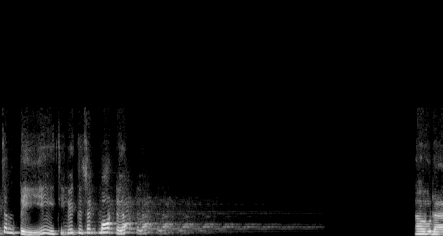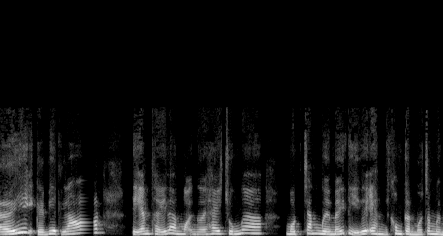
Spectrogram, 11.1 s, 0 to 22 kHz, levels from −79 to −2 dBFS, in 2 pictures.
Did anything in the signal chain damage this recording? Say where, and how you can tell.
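Yes. From 0.79 to 4.06 s there is feedback echo between two devices, a call-processing fault. Each sound returns at a fixed interval of about a third of a second, peaking about 13 dB below the speech. Room reverberation would smear continuously rather than repeating discretely like this.

From 6.53 to 6.72 s a call audio freeze holds the last sound as a fading buzz or hiss for 163 ms, with no silence. The speech then resumes exactly where it stopped, 163 ms late, with nothing missing. This distinguishes it from a dropout. The likely cause is a network delay that emptied the jitter buffer.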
